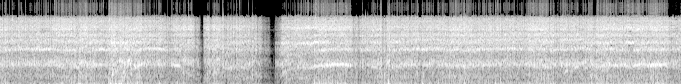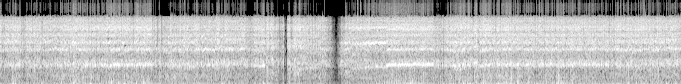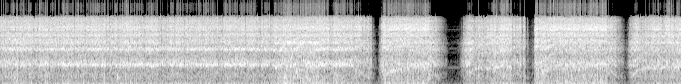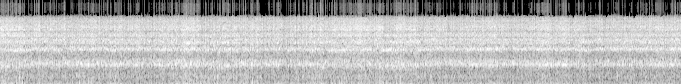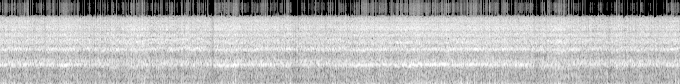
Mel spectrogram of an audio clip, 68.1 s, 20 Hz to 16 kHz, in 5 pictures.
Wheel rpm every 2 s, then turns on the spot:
230, 190, 110, 200, 220, 230, 220, 220, 220, 150, 170, 230, 230, 230, 230, 230, 220, 130, 110, 150, 200, 230, 230, 220, 210, 240, 230, 230, 220, 230, 230, 230, 230, 230.
none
